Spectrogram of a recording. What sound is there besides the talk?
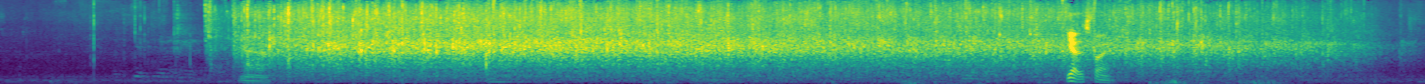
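audience applause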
